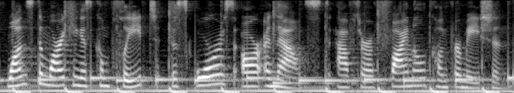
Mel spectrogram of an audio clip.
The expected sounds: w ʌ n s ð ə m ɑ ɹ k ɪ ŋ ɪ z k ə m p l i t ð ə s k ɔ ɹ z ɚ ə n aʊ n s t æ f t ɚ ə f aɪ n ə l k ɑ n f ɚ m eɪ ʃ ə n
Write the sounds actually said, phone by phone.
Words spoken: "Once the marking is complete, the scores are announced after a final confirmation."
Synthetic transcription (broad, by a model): w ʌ n s ð ə m ɑ ɹ k ɪ ŋ ɪ z k ə m p l i t ð ə s k ɔ ɹ z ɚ ə n aʊ n s t æ f t ɚ ə f aɪ n l k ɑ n f ɚ m eɪ ʃ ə n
